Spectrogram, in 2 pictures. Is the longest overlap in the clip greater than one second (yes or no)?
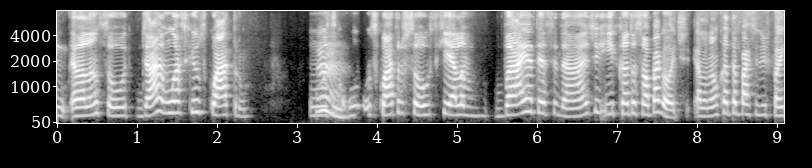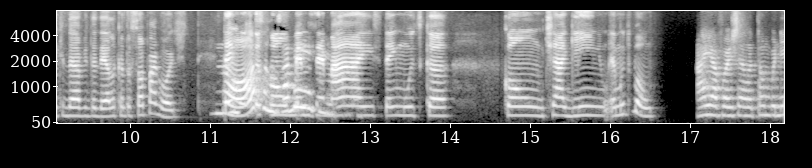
yes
